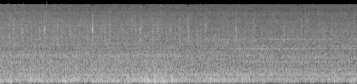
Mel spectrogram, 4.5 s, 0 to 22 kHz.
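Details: 1999 Audi S8 4.2 petrol V8 idling with a light, fast ticking over the steady engine hum; cause unknown to owner.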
